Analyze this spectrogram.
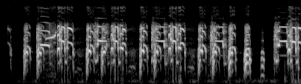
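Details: Francolin giving a clear, high call: loud, harsh, ringing notes delivered in rapid, steady clusters with barely a pause, repeated throughout.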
